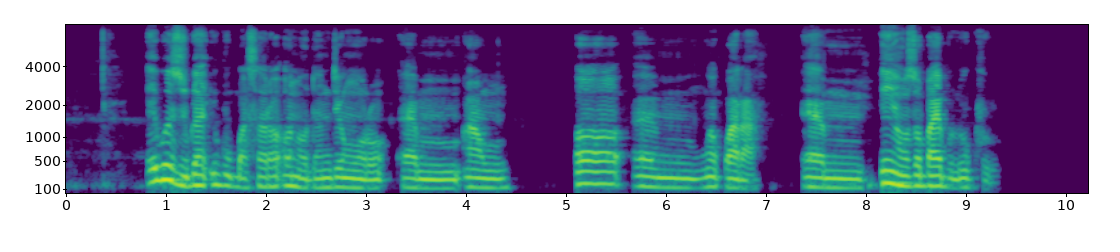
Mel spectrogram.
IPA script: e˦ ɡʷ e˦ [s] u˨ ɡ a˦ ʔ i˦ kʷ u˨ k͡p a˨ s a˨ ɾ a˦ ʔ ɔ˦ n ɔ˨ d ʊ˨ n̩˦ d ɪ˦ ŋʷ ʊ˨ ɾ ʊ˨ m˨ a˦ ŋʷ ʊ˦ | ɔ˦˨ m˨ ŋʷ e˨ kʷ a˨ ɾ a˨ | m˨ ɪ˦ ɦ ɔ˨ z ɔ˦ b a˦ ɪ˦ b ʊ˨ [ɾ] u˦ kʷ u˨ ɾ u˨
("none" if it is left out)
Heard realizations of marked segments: z, l

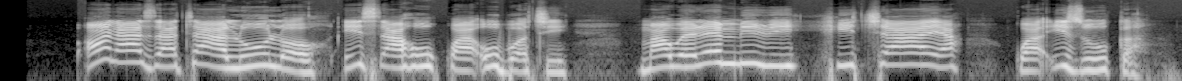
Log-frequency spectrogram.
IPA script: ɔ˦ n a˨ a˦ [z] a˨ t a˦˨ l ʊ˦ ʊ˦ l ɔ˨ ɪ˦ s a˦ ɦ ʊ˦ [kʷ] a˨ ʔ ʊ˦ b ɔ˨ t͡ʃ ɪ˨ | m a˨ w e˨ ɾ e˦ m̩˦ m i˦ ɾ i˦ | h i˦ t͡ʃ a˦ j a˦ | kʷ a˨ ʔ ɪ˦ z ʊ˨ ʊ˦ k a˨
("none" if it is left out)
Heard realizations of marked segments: z, kʷ

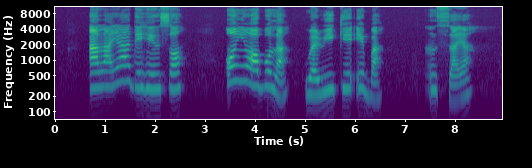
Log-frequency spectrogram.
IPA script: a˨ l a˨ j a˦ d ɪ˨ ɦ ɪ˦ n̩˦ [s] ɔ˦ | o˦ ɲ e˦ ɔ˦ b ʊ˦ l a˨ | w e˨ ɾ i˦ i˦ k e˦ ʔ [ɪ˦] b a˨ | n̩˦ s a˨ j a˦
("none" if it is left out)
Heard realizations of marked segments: s, ɪ˦

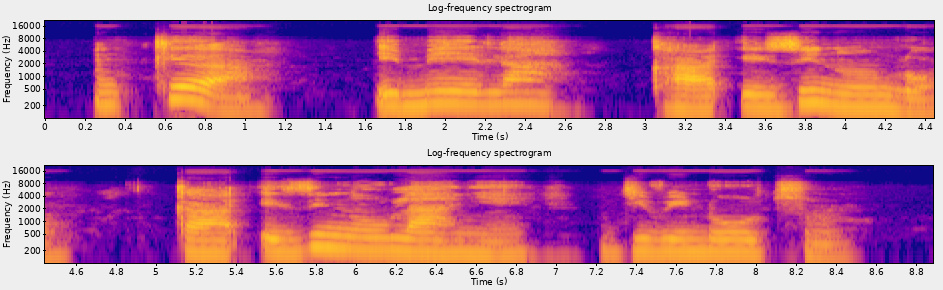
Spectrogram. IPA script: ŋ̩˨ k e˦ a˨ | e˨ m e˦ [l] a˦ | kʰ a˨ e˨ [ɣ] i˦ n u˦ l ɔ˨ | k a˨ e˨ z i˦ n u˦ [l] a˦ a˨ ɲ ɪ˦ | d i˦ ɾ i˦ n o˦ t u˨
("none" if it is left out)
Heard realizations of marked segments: l, z, l

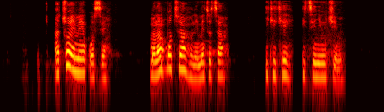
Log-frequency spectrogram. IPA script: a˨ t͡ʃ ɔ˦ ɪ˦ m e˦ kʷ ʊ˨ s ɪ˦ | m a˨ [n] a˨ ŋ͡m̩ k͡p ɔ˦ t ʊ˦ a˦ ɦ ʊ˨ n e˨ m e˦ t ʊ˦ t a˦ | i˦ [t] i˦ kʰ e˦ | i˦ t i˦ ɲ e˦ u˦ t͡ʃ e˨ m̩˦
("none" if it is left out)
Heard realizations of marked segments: n, k

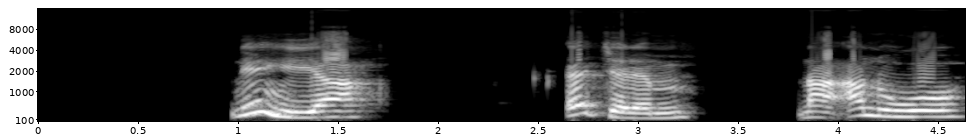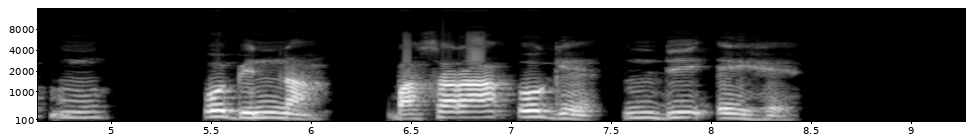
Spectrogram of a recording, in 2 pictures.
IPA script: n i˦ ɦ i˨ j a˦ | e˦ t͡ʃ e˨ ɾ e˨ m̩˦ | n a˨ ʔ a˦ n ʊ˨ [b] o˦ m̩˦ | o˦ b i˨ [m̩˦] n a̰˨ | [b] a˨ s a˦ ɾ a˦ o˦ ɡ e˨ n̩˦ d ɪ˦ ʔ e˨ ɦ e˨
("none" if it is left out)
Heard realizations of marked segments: w, n̩˦, ɡ͡b

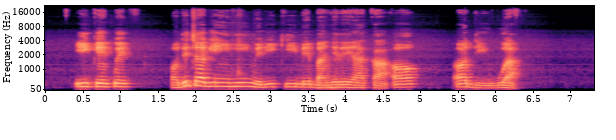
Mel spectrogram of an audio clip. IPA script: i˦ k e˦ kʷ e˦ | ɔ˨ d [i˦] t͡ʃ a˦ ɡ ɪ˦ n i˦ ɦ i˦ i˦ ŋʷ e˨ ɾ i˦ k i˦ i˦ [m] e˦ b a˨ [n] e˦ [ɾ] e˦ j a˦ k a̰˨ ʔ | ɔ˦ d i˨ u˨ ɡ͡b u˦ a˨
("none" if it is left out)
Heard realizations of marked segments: ɪ˦, m, n, ɾ

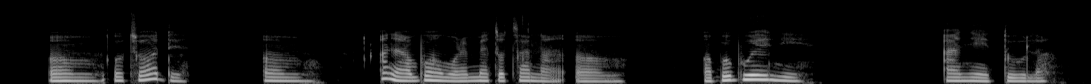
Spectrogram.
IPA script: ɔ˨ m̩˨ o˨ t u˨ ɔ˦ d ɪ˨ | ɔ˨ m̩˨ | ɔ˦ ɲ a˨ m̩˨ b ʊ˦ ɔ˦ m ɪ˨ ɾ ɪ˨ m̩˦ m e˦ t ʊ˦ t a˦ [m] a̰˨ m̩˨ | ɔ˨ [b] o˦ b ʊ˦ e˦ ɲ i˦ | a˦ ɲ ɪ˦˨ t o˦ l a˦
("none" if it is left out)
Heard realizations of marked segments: n, b

